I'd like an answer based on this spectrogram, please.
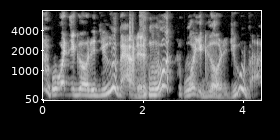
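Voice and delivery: hyena-like creature voice. Voicing Noel, a humanoid dog character, after a failed attack, laughing like a hyena. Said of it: "almost laughing like a hyena".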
